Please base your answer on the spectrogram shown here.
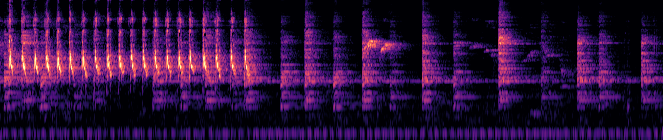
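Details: Greater green leafbird in full song, with an Oriental white-eye's song in its repertoire: a fast run of about fifteen sharp, high metallic notes, then varied chirps and buzzy phrases, over a constant low mechanical hum.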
